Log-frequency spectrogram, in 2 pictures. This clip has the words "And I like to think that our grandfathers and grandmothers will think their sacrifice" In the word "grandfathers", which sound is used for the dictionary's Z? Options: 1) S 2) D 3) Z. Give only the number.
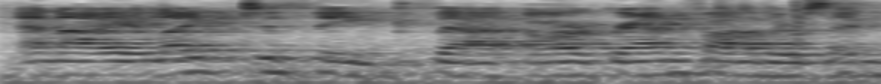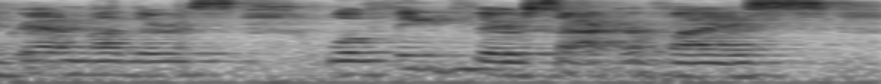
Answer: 3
